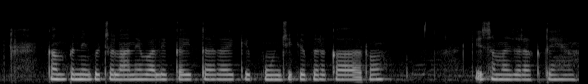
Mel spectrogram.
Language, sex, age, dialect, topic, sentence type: Hindi, female, 60-100, Awadhi Bundeli, banking, statement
